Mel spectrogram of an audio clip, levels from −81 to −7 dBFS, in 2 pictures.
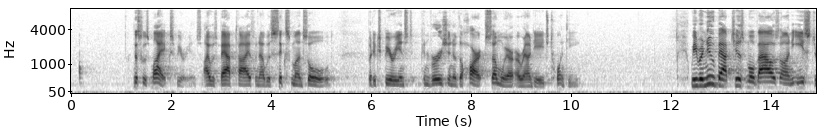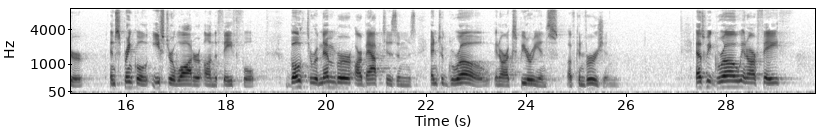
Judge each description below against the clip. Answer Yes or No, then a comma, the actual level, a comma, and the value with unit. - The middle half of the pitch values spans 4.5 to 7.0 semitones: Yes, average, 4.9 semitones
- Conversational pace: No, slow, 110 wpm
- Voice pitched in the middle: No, low, 130 Hz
